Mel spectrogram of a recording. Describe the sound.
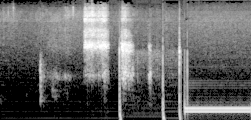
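A telephone busy tone after a dropped call: a few clicks and short noisy bursts, then a steady low tone that holds loudly to the end.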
